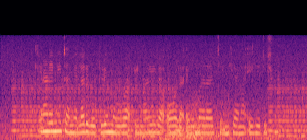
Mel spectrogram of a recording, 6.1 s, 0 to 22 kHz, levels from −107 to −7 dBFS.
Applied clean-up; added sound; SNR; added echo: none; Bowed string instrument + Thunder / Rain; 6 dB; none.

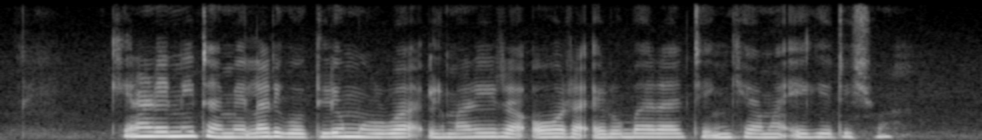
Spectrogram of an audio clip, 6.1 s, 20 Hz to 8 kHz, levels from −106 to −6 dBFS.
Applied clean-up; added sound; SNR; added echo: none; none; none; none.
